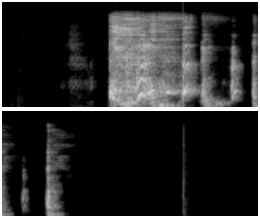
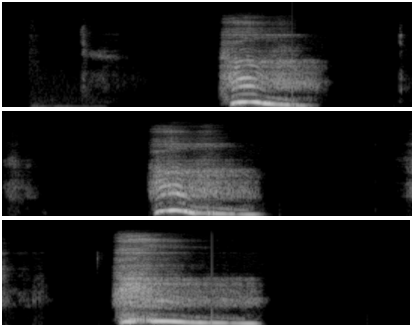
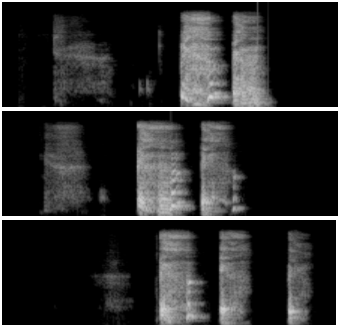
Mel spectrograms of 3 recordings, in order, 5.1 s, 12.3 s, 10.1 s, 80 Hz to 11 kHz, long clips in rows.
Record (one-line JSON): {"cough_length": "5.1 s", "cough_amplitude": 32768, "cough_signal_mean_std_ratio": 0.35, "exhalation_length": "12.3 s", "exhalation_amplitude": 15695, "exhalation_signal_mean_std_ratio": 0.41, "three_cough_length": "10.1 s", "three_cough_amplitude": 32523, "three_cough_signal_mean_std_ratio": 0.36, "survey_phase": "beta (2021-08-13 to 2022-03-07)", "age": "45-64", "gender": "Female", "wearing_mask": "No", "symptom_none": true, "smoker_status": "Ex-smoker", "respiratory_condition_asthma": false, "respiratory_condition_other": false, "recruitment_source": "REACT", "submission_delay": "3 days", "covid_test_result": "Negative", "covid_test_method": "RT-qPCR", "influenza_a_test_result": "Negative", "influenza_b_test_result": "Negative"}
